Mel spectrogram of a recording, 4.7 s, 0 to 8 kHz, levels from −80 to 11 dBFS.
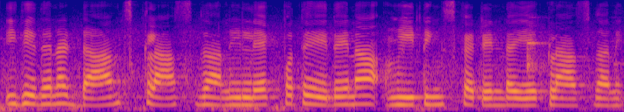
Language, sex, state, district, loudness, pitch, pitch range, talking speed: Telugu, female, Andhra Pradesh, Visakhapatnam, -14 LUFS, 200 Hz, 190-220 Hz, 165 wpm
